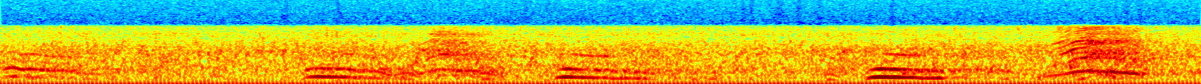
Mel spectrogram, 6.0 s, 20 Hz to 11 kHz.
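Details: Eurasian eagle-owl pair, male and female, at their nest in Estonia on 18 March 2022, caught by a live nest camera: several soft, arched, harmonic calls arrive at irregular intervals over a steady low hum.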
